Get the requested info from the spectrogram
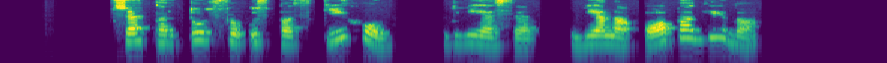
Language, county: Lithuanian, Vilnius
